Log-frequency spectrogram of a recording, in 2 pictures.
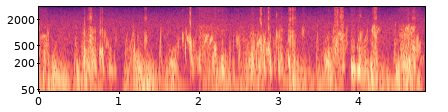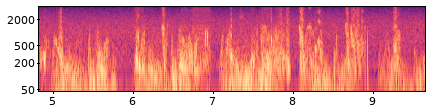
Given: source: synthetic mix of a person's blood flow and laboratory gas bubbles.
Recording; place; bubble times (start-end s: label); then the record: Doppler ultrasound of blood flow; precordium
0.00-0.12 s: bubbles
0.54-0.99 s: bubbles
1.16-1.21 s: bubbles
1.31-1.37 s: bubbles
1.71-2.36 s: bubbles
2.46-3.23 s: bubbles
3.28-3.33 s: bubbles
3.54-4.28 s: bubbles
4.44-4.78 s: bubbles
4.82-4.98 s: bubbles
5.00-5.17 s: bubbles
6.00-6.29 s: bubbles
6.35-6.46 s: bubbles
6.60-6.97 s: bubbles
7.20-7.28 s: bubbles
7.33-7.55 s: bubbles
7.59-7.97 s: bubbles
8.05-8.38 s: bubbles
8.64-8.93 s: bubbles
9.24-9.36 s: bubbles
From the record:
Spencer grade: 3 (all of the cardiac periods contain showers or single bubble signals, but not dominating or overriding the cardiac motion signals); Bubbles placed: anywhere in the cardiac cycle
